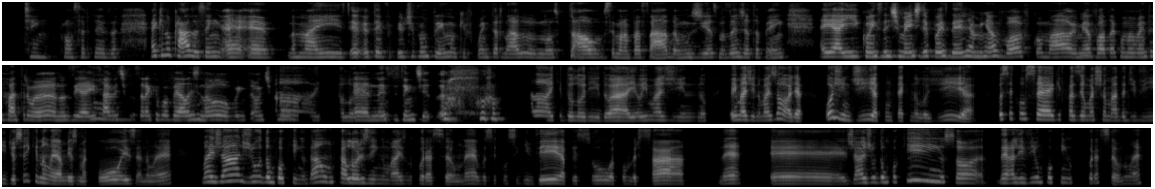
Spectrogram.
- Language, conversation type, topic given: Portuguese, advice, Como posso conviver com a ansiedade sem me culpar tanto?
- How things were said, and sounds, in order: giggle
